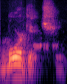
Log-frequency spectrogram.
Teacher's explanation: remember the t is silent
